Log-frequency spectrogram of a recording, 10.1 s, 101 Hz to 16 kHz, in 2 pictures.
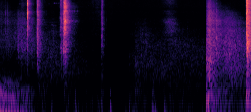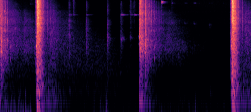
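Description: Rifle shots from a short-barrelled AR chambered in .300 AAC Blackout with a 9-inch upper, about five loud single shots one to two seconds apart, each with a short echoing tail. A few fainter shots come in the first two seconds.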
